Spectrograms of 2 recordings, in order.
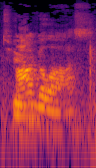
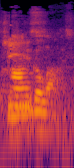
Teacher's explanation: when you have two gamas back to back the first one is pronounced as an N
